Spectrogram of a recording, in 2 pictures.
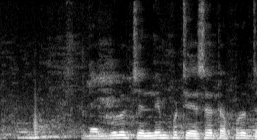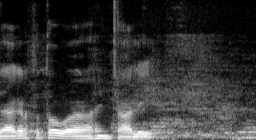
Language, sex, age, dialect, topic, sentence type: Telugu, male, 31-35, Utterandhra, banking, statement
